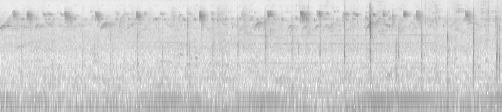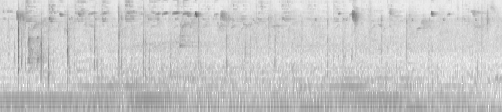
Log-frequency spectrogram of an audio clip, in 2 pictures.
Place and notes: Suzumushi-dera, Kyoto - stairs, meadow behind the fence
Kyoto, Kyoto Prefecture, Japan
